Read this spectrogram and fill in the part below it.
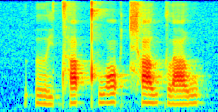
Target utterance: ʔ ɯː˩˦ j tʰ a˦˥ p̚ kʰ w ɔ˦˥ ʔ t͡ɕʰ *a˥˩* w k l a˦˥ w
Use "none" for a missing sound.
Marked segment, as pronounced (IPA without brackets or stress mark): a˥˩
